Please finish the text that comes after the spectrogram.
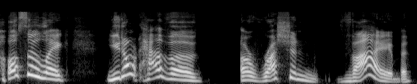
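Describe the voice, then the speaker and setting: Podcast host, giggly and quick with a joke, very lively pitch, dry close sound. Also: no echo. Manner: laughs often, quick joking replies. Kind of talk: casual podcast chat.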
